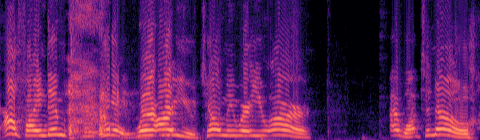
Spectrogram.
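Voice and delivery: put-on goofy kid. Retelling the silly scene, high laughing kid voice. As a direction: ham up a clueless kid. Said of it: "it's like".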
